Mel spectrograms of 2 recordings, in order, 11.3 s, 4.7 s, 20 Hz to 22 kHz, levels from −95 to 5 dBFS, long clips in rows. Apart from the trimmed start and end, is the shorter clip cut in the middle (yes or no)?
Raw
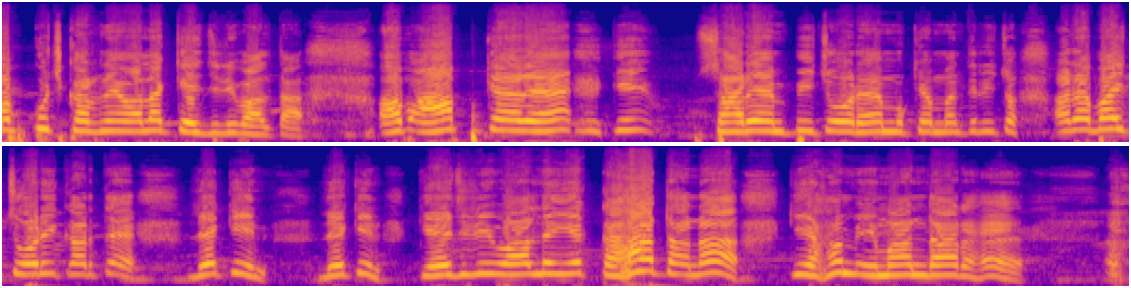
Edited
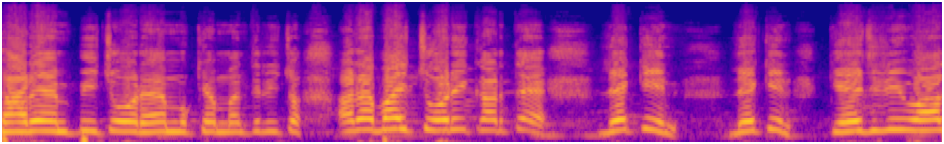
no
